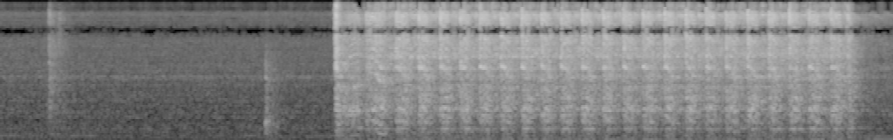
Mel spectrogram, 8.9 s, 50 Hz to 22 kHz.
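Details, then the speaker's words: 1995 Jeep Wrangler YJ engine that sat 18 months: a steady starter churn of about 2.5 beats a second for over five seconds with no firing. It cranks but won't start, and the spark plug comes out dry with no fuel. "No dice. Let's take out the plug and see if we got any fuel in it now. All right, guys, still no dice here. Still dry as a bone."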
